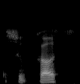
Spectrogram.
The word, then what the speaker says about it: Sukkot: of wandering the Hebrew pronunciation of sukad is sukot but it is pronounced as is Yiddish rhyme with bukas the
